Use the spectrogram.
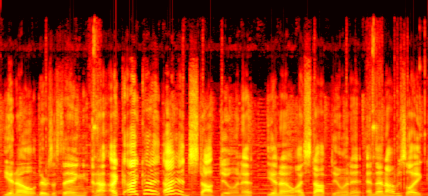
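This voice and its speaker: A man with a slightly high voice rambles through a casual comic monologue over faint music. He swears freely and trips over his words, repeating bits and breaking off mid-sentence to start again. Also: sing-song, a bit bright. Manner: profane, halting, self-interrupting with stammered repeats; chuckles often while talking. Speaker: host of a comedic video.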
